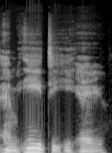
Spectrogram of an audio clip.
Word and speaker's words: Medea: tarler Perry production people that's spelled m a de EA and this is me DEA to Greek mythology and the play by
